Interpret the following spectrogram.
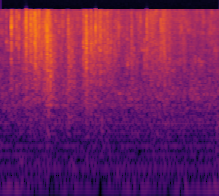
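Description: Thin clear plastic bag crinkling and rustling in the hands as it is opened and a paper-towel-wrapped bundle of aquarium plants is pushed into it; the crackle is irregular and strongest in the first second or so.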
